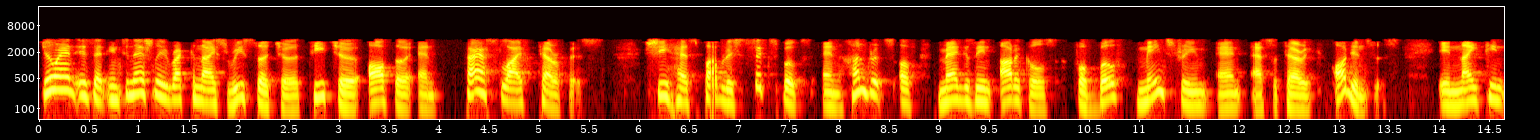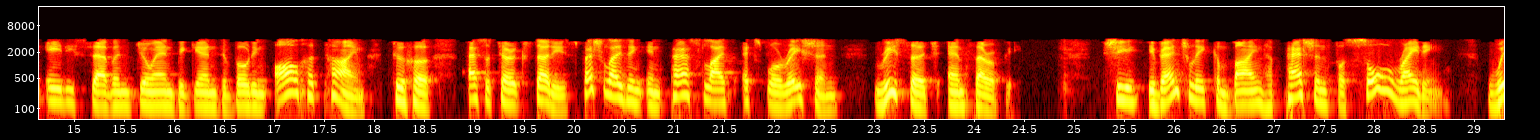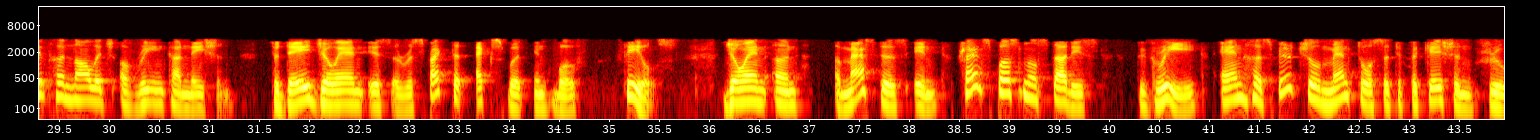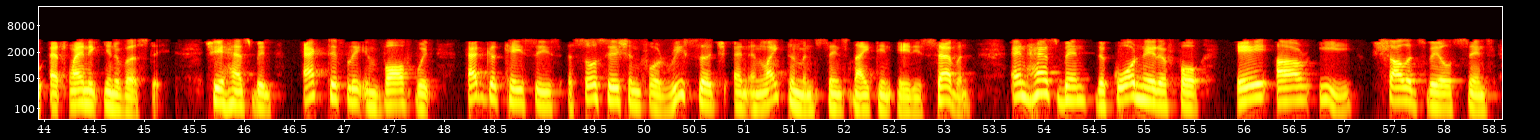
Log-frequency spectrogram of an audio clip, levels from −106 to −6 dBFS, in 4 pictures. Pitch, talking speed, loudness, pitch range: 135 Hz, 115 wpm, -26 LUFS, 120-165 Hz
